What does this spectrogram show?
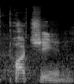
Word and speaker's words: poitín: pot okay so it's poaching hachi hachi and that's the way to say it up in Northern Ireland yeah and I make my poaching in Northern Ireland it's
